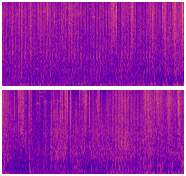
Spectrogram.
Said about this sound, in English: Where'd that turret come from?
